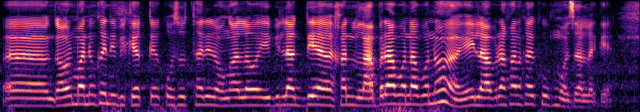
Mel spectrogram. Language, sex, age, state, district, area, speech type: Assamese, female, 45-60, Assam, Nalbari, rural, spontaneous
